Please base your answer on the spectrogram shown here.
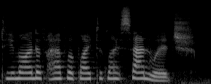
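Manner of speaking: put-on nice, courteous British accent. Retelling a polite question asked at an autograph table: David Warner British accent. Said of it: "in his usual nice British accent".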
